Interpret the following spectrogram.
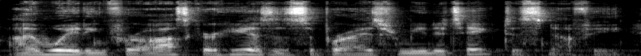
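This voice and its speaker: A woman's voice: rumbling low, fast, warm tone, a little hiss or hum. A woman with a cold voicing a big, friendly male bird who is eager to help his friend. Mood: earnest. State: sick with a cold.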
